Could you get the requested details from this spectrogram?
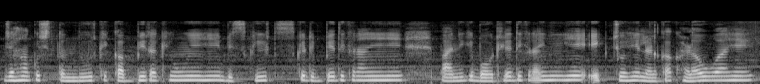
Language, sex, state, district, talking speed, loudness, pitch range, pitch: Hindi, female, Madhya Pradesh, Bhopal, 220 wpm, -15 LUFS, 180-195 Hz, 190 Hz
